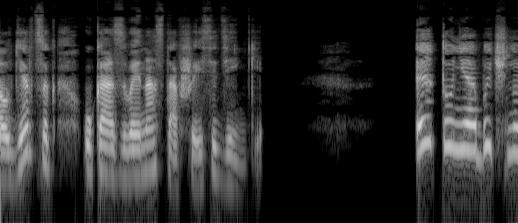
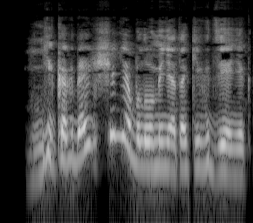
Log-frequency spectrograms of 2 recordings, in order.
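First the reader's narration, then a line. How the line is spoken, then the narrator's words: Cheerful. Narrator (Russian): весело сказал Филипп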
